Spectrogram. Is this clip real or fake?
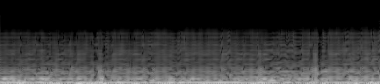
fake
